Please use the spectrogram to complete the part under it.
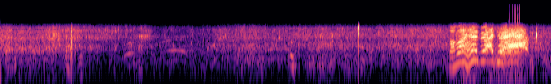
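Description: Water splashes gently as boys wade.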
